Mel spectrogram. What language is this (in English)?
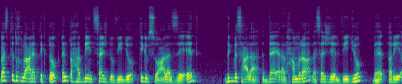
Arabic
